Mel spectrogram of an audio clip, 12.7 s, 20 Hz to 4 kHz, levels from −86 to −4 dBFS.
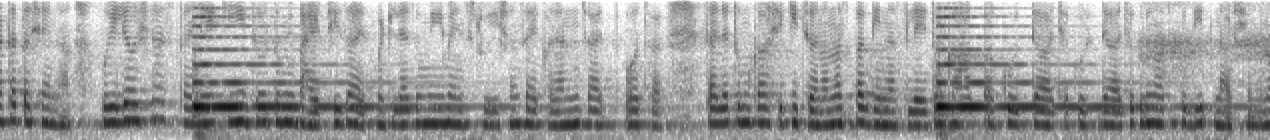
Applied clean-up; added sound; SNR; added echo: none; Piano; 1 dB; none.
